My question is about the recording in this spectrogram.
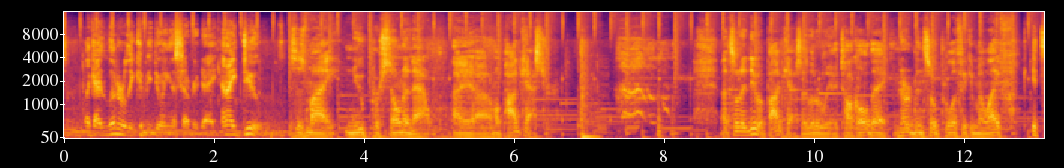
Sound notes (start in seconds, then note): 6.8 hand slams on table with chuckling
